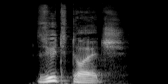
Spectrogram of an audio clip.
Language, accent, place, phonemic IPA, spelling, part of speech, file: German, Germany, Berlin, /ˈzyːtˌdɔʏ̯tʃ/, süddeutsch, adjective, De-süddeutsch.ogg
- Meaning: South German; southern German (from or pertaining to southern Germany, i.e. Germany south of the river Main, or the states of Bayern and Baden-Württemberg)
